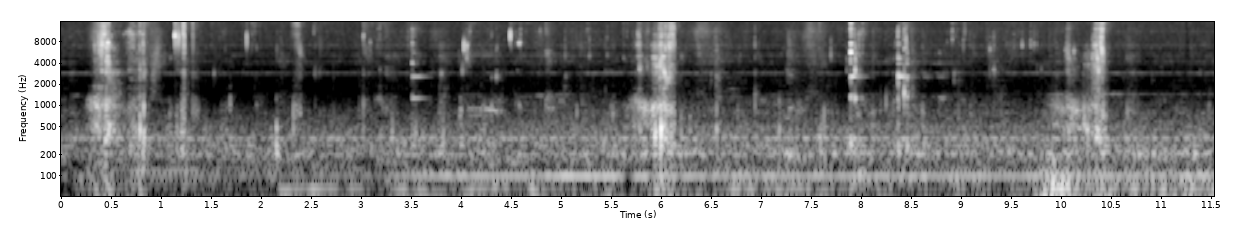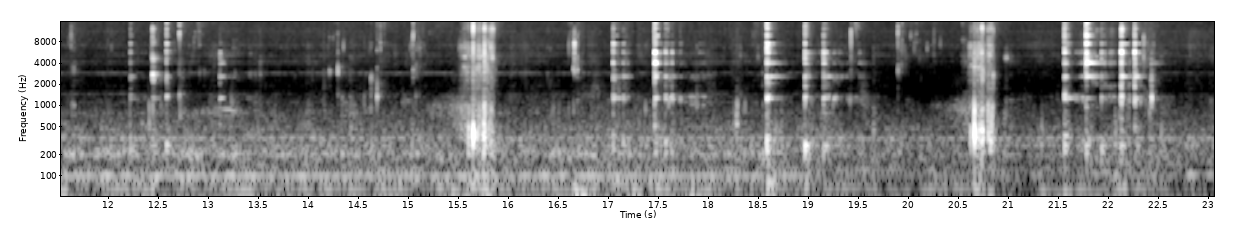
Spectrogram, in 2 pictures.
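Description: Cornflakes in milk being chewed and crunched, with a metal spoon clinking against a glass bowl now and then and a quick run of clinks near the end.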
